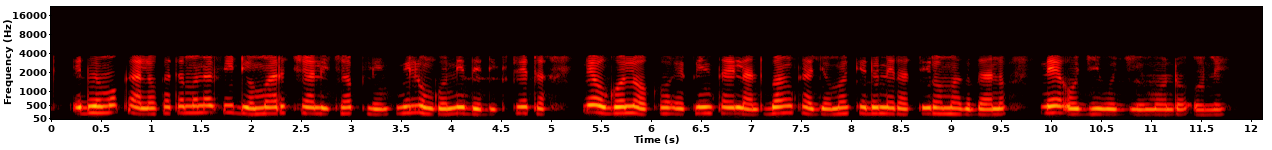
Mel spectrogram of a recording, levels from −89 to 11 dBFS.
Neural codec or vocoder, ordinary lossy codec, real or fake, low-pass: autoencoder, 48 kHz, 128 numbers a frame, DAC-VAE, trained on Japanese speech; none; fake; 3.6 kHz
